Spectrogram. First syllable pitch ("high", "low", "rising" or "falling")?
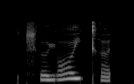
low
